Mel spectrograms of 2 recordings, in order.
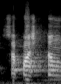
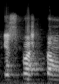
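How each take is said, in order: First: A vowel is inserted between 's' and 'p'. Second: The 'sp' cluster is said directly without vowels. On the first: It reflects a third region's speech habit. "Punjab आदि में सपष्टम बोलते हैं" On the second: It reflects another region's speech habit. "Rajasthan में स्पष्टम बोलते हैं"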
